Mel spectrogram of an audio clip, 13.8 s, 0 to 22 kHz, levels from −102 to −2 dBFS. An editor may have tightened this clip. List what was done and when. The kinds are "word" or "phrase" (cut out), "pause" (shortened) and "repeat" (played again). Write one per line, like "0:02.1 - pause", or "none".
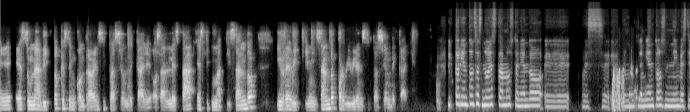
0:08.9 - pause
